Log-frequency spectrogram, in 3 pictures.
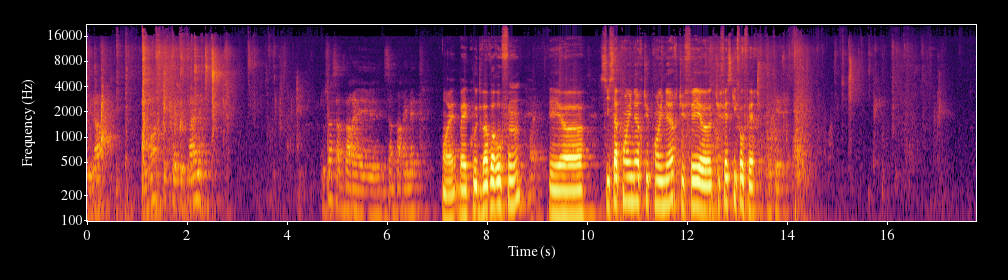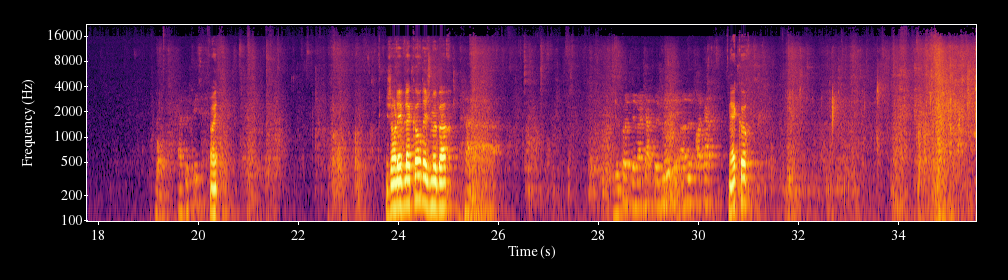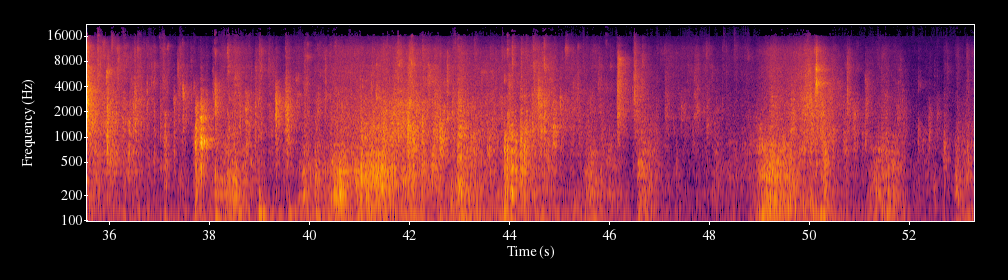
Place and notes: Saint-Martin-le-Vinoux, France - Lachal mine
We are exploring a very inclined tunnel. It's hard to find a way inside the underground mine.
